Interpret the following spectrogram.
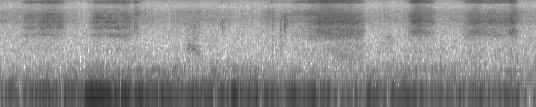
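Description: Short puffs of breath blown through a paper straw onto wet acrylic pour paint, about five soft hissing blows, each under a second long, to push the paint into patterns. A low steady rumble runs underneath.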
